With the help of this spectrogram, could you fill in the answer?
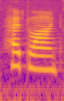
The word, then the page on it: headline: English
